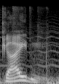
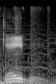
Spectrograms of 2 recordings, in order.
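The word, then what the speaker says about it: Gaiden: speaking of which it's ninja giden not ninja gayen but I can understand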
